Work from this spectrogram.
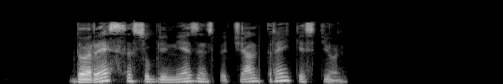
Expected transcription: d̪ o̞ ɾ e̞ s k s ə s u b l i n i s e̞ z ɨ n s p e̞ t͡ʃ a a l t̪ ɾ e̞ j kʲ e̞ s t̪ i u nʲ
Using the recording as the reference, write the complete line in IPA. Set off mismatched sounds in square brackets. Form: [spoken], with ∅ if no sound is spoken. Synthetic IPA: d̪ o̞ ɾ e̞ s k s ə s u b l i n i [∅] e̞ z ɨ n s p e̞ t͡ʃ [i] a l t̪ ɾ e̞ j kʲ e̞ s t̪ i u nʲ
